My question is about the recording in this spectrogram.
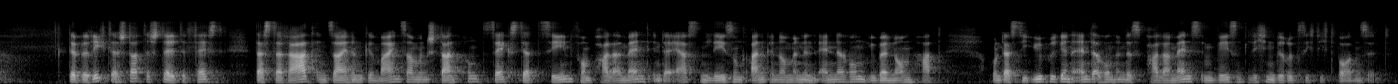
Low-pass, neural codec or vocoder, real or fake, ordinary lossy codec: none; codec, 16 kHz, about 1 kbps, DyCAST, with the encoder's durations; fake; none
